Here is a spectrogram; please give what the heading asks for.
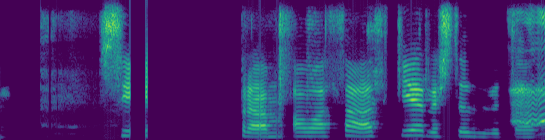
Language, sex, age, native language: Icelandic, female, 30-39, Icelandic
